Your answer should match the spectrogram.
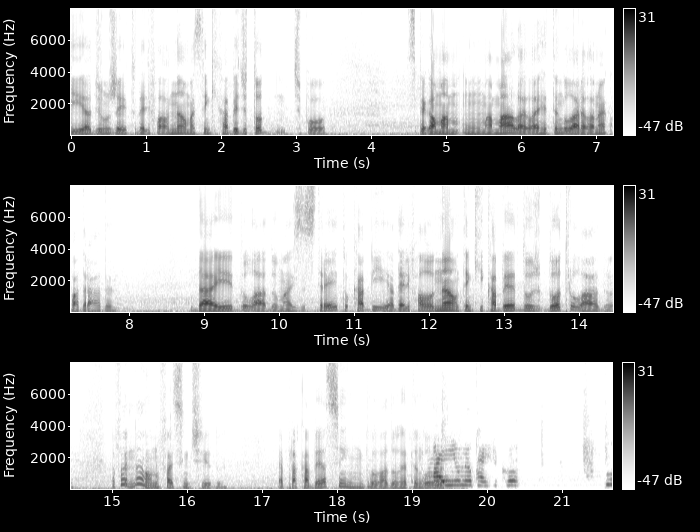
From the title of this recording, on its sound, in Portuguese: AO VIVO DO AEROPORTO DE VIRACOPOS!!!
